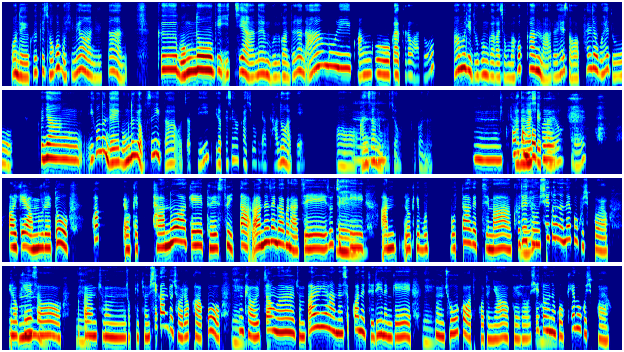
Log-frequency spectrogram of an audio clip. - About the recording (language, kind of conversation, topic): Korean, advice, 쇼핑 스트레스를 줄이면서 효율적으로 물건을 사려면 어떻게 해야 하나요?
- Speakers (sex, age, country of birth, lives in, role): female, 40-44, South Korea, France, user; female, 50-54, South Korea, Germany, advisor
- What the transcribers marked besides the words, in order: sigh; other background noise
